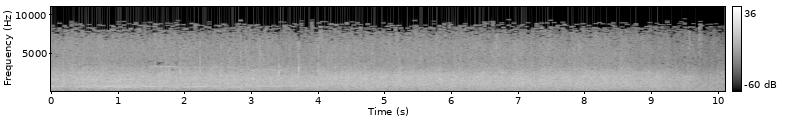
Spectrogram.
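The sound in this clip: Audience applause at a Bristol reunion birthday meeting welcoming a speaker to the front: a dense, steady wash of clapping that holds for about ten seconds and eases slightly at the very end.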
